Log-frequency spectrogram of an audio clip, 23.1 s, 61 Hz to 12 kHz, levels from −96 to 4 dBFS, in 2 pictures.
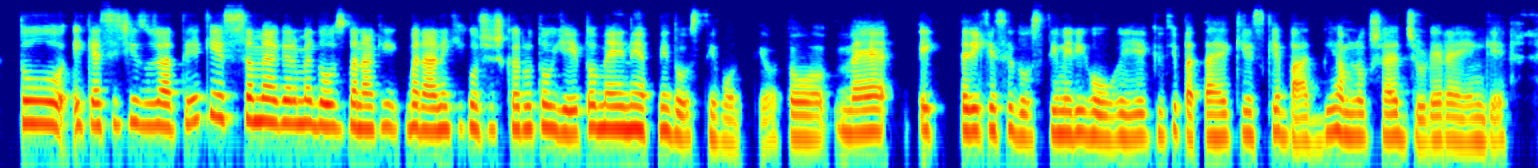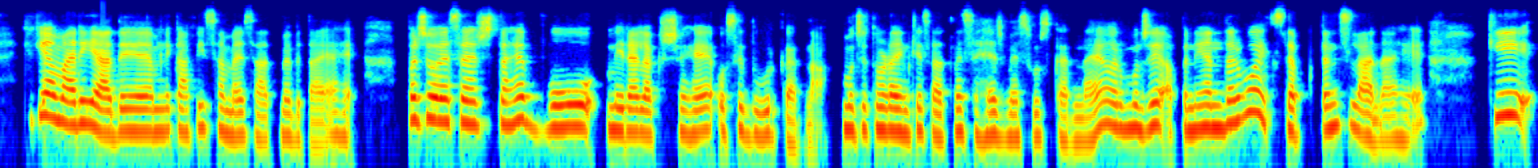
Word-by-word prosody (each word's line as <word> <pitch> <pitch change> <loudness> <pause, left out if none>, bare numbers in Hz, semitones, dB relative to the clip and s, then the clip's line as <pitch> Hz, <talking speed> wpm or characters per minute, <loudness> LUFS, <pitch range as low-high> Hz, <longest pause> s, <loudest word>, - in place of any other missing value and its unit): तो 250 -1 +4
एक 225 +1 -3
ऐसी 235 +1 -2
चीज़ 255 0 -4
हो - - -3
जाती 230 0 +1
है 270 - +1
कि 315 +3 -2
इस 295 +1 -3
समय 275 -2 +5
अगर 255 0 +3
मैं 250 0 +1
दोस्त 225 -2 +2
बना 215 -2 +3
के 225 -1 -6
बनाने 210 -2 +3
की 215 +1 -14
कोशिश 210 -2 -3
करूँ 210 0 0
तो, 225 0 0
ये 190 -3 +2
तो 225 - +2
मैं 215 0 +3
इन्हें 215 0 +4
अपनी 200 0 -1
दोस्त 165 -1 -4
ही 160 - -2
बोलती 140 -2 -10
हूँ। - - -10
तो 160 0 -1
मैं 190 0 +1 0.3
एक 200 0 -2
तरीके 200 +1 +3
से 205 +1 -4
दोस्ती 170 +1 -4
मेरी 180 0 +1
हो 175 -3 0
गयी 165 0 -3
है। 170 - -1
क्योंकि 175 +3 -8
पता 165 -3 -2
है 165 - 0
कि 180 +2 -6
इसके 185 +2 -4
बाद 145 -1 -3
भी 185 - -4
हम 180 -3 0
लोग 165 -1 -3
शायद 170 -1 -2
जुड़े 155 -1 -3
रहेंगे। 150 -1 -5 0.4
क्योंकि 315 +3 -1
हमारी 255 -5 +6
यादें 195 -2 +4
हैं, 195 0 +4
हमने 195 +1 -2
काफ़ी 205 +3 -4
समय 190 -5 -2
साथ 160 -3 -6
में 170 - -2
बिताया 135 -3 -6
है, 170 - -7 0.4
पर 280 - +6
जो 285 0 +6
असहजता 250 -2 +2
है, 280 +3 +4 0.2
वो 220 +1 +4
मेरा 195 -2 +3
लक्ष्य 185 +1 -2
है 200 +2 +2
उसे 205 - -3
दूर 175 0 -3
करना। 140 -3 -6 0.2
मुझे 205 0 0
थोड़ा 200 -1 +4
इनके 195 +1 0
साथ 175 -4 -2
में 195 - +1
सहज 175 -3 -3
महसूस 165 +1 -5
करना 145 -1 -5
है 215 +8 0
और 230 - +1
मुझे 220 +3 +2
अपने 210 -1 0
अंदर 220 +4 +4
वो 355 +2 +3
एक्सेप्टेंस 220 - -1
लाना 170 -7 0
है - - -7 0.5
कि 320 +1 +5
200 Hz, 235 wpm, -17 LUFS, 170-230 Hz, 0.5 s, हमारी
